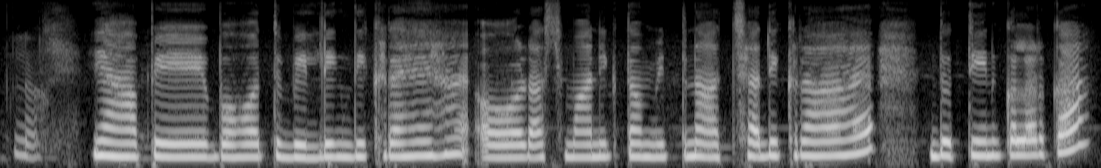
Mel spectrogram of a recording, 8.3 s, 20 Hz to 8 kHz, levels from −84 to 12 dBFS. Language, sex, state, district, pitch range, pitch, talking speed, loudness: Hindi, female, Bihar, West Champaran, 230-255 Hz, 235 Hz, 145 wpm, -12 LUFS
